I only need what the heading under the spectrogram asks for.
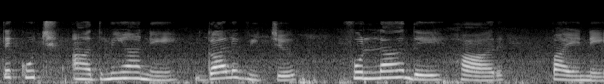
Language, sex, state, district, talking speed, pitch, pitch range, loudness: Punjabi, female, Punjab, Kapurthala, 110 wpm, 240 Hz, 205-285 Hz, -15 LUFS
